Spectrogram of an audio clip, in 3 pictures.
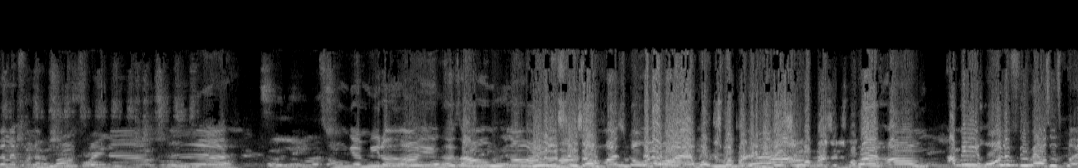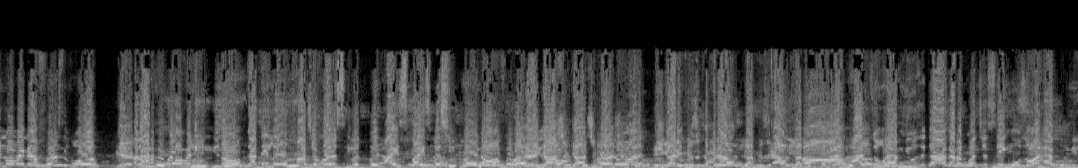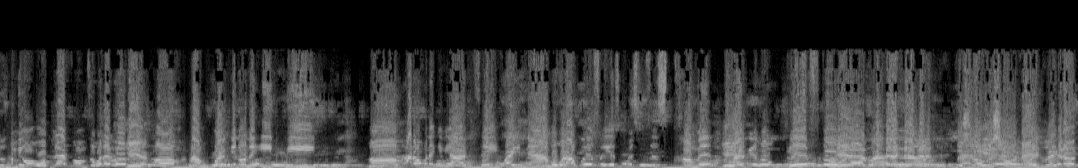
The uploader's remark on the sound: Concert Interview. Live at the Military Grind Ten Tape Concert.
